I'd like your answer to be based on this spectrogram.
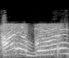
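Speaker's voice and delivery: shouted out loud. Greeting the hosts on arrival, doing a Christopher Walken impression. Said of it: "I'm doing walking from at close range".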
